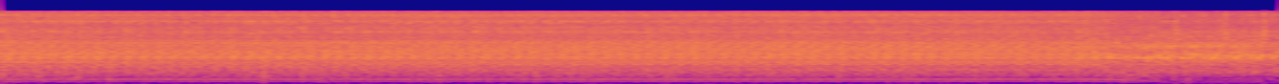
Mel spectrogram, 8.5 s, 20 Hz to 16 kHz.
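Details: 1991.5 Dodge Cummins diesel at idle: low uneven throb with a steady hum on top that disappears as rpm rise; belt tensioner visibly bucking at idle, cause still unknown.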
